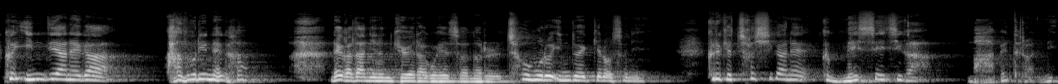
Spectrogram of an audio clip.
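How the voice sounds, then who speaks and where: A man's voice: sits high, expressive, normal speed, darkish tone, long reverb tail. A pastor putting on a puzzled churchgoing young man who questions his friend, told in a sermon. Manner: incredulous, questioning.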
